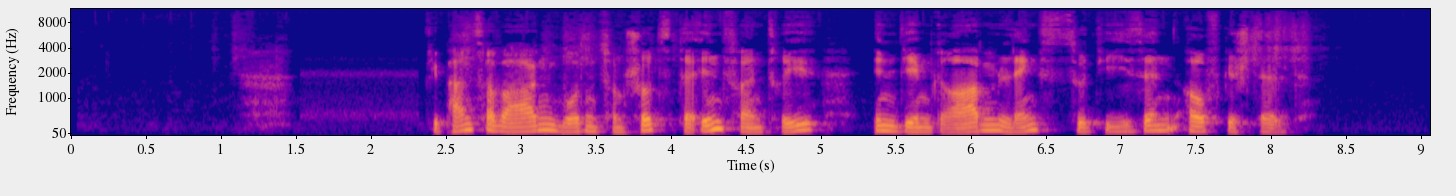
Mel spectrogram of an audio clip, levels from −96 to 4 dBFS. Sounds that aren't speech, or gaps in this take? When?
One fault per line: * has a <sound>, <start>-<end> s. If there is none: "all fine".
all fine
